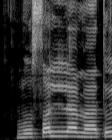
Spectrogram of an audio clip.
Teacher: سین جو ہے یہ بریک سیٹی والا ہوتا ہے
